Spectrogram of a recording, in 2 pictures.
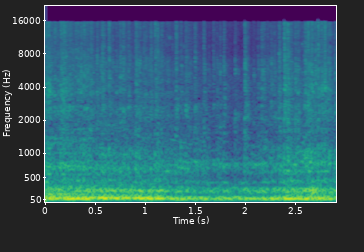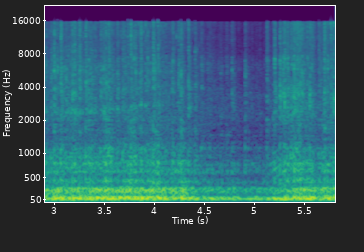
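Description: Car engine idling, a steady low rough note that dips briefly about five seconds in.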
